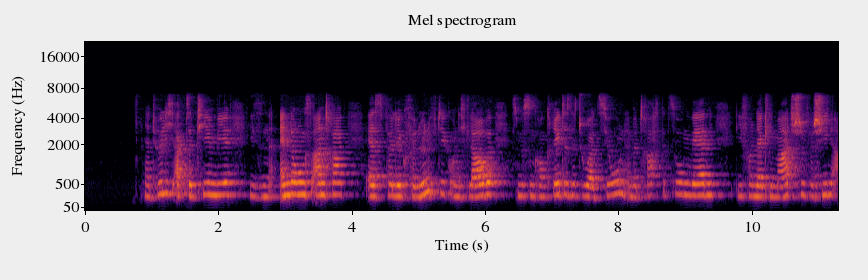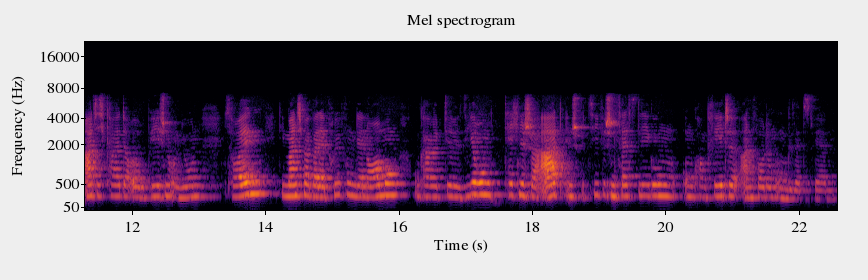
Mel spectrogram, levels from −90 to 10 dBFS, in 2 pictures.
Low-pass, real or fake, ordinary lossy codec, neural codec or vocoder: 7.2 kHz; real; none; none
